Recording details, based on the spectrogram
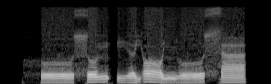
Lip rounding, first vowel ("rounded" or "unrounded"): rounded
